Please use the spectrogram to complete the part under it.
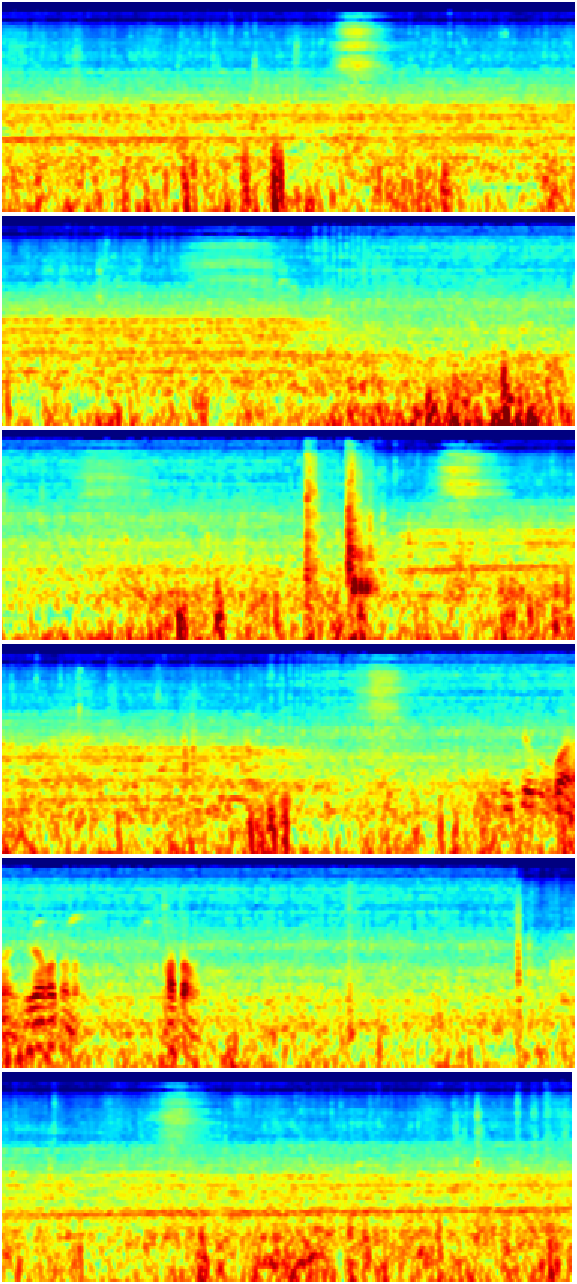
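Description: Bicycle tyres roll steadily over rough asphalt.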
